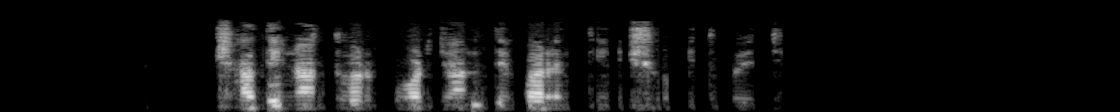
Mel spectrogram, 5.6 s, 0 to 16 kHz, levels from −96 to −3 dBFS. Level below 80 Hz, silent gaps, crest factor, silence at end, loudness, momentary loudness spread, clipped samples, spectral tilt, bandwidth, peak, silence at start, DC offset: -76 dBFS; 1.88-1.97 s, 2.57-2.62 s, 2.85-2.93 s, 3.05-3.09 s; 24 dB; 2.35 s; -26 LUFS; 11 LU; under 0.1%; -3.5 dB/octave; 8 kHz; -6 dBFS; 1.1 s; under 0.1%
